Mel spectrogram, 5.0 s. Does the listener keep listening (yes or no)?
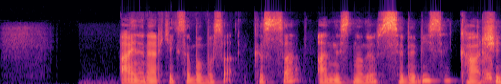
no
